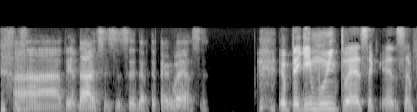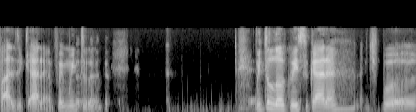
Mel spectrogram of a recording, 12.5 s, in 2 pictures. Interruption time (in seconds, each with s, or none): none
